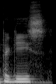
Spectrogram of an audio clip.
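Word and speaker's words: Pegues: in was JP pagis I learned how to pronounce his name pagis um I was think I was calling him like pegs or pigs or something last episode but it's PES I figured it out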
